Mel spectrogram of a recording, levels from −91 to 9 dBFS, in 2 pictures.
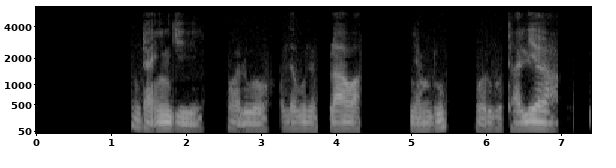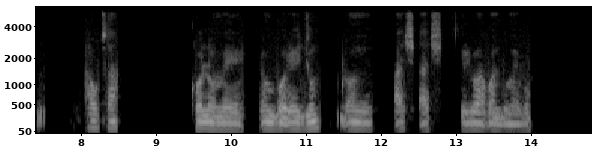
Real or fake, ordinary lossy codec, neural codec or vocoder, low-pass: real; MP3, 48 kbps; none; 5.4 kHz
